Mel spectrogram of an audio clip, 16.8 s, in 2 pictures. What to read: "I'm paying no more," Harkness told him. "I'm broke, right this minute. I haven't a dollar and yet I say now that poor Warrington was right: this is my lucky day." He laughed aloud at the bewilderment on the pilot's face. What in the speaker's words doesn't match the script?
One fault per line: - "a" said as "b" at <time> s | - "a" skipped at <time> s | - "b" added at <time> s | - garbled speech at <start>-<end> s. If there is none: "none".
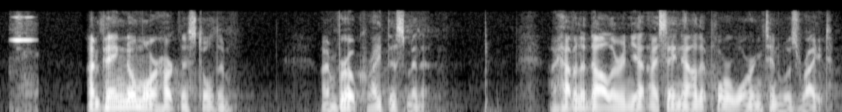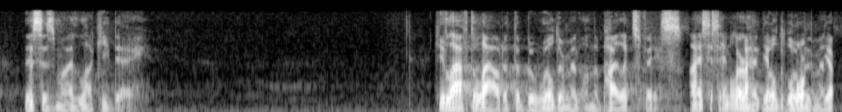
- garbled speech at 15.3-16.8 s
